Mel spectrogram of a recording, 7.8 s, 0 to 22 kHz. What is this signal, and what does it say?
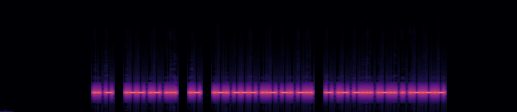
Morse code, heard as a keyed tone, about 40 wpm, 700 Hz. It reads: IT WAS A ROUND TABLE.
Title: Sentences from Top 1000 Words - Review Part 2 - 40wpm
